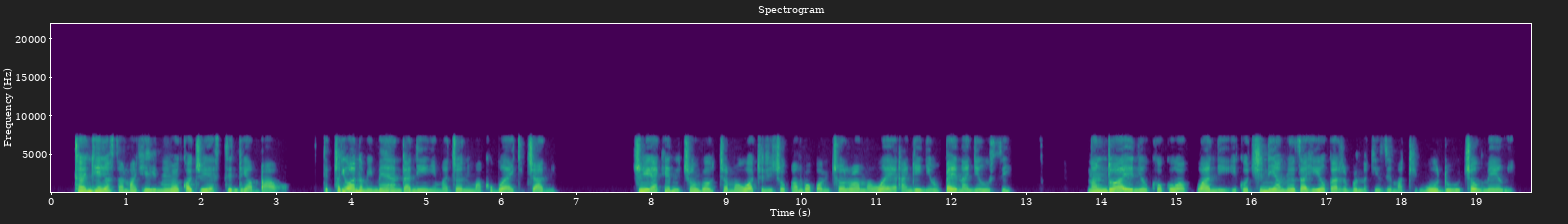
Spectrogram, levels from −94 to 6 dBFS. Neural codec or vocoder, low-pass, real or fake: autoencoder, 22.05 kHz, a latent of 192 numbers a frame, VITS, trained on one speaker; 7.2 kHz; fake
